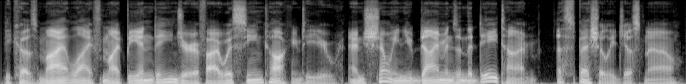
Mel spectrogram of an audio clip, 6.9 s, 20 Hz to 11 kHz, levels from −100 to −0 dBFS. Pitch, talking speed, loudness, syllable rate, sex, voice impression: 85 Hz, 200 wpm, -21 LUFS, 5.3 syllables/s, male, masculine, adult-like, tensed, powerful, bright, clear, fluent, cool, intellectual, mature, friendly, reassuring, wild, lively, slightly strict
